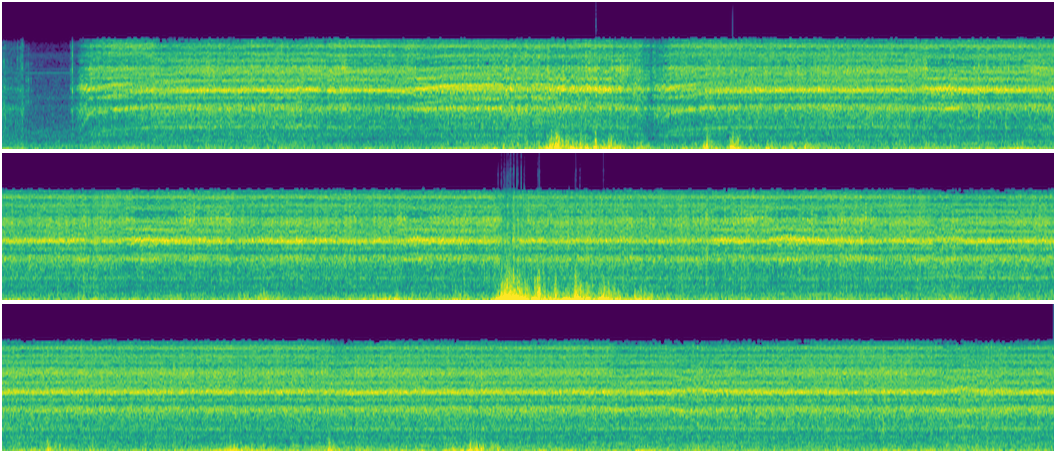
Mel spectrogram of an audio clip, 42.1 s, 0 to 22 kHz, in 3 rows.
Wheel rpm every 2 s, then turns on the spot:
60, 160, 160, 160, 130, 160, 160, 160, 160, 160, 160, 160, 160, 160, 160, 160, 160, 160, 160, 160, 160.
none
